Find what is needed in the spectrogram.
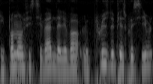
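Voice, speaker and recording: A woman speaks at a moderate pace in a fairly low pitch with a dark, mellow tone. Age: young. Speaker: young reporter. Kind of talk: casual radio chat.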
